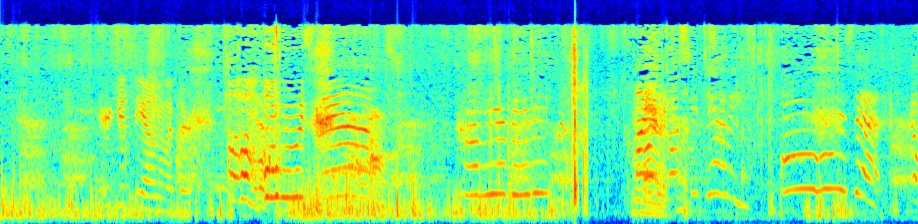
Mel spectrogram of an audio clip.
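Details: German Shepherd greeting his owner on his return home: drawn-out, warbling whines and howl-like tones that rise and fall, some held steady, mixed with excited human voices and a sharp knock.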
